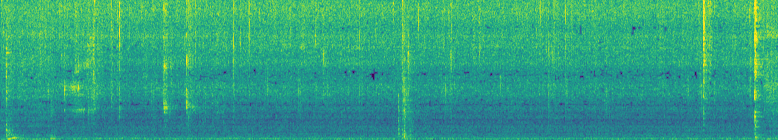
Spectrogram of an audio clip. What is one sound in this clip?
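Onions sizzle steadily in a hot frying pan.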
